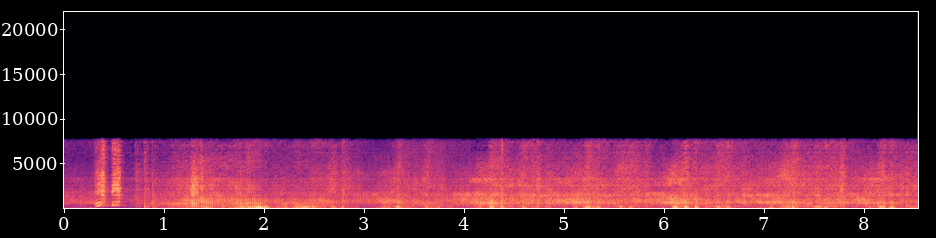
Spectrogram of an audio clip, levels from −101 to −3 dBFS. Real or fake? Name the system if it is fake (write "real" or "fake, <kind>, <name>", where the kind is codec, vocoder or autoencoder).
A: fake, codec, ZipCodec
